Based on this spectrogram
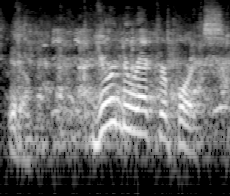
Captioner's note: audience laughs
